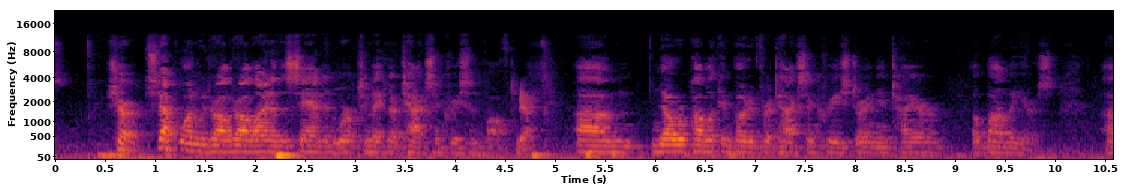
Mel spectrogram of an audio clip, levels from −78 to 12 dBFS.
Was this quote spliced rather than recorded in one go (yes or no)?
yes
